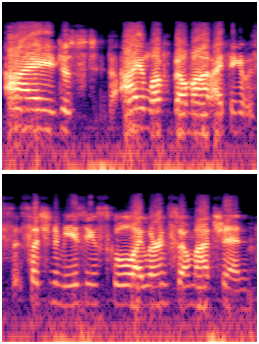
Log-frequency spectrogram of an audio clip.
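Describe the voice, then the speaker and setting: A woman's voice: mid-range voice, flat delivery, normal speed, bright, forceful tone, poor audio. A young woman from Ohio, a country singer, chatting with enthusiasm as an interview guest and laughing easily. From Cleveland, Ohio. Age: young adult. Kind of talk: casual interview conversation.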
